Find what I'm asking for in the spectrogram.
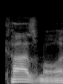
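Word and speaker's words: Cosimo: Now, it was spelled with an I but pronounced Cosmo. I found that out.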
